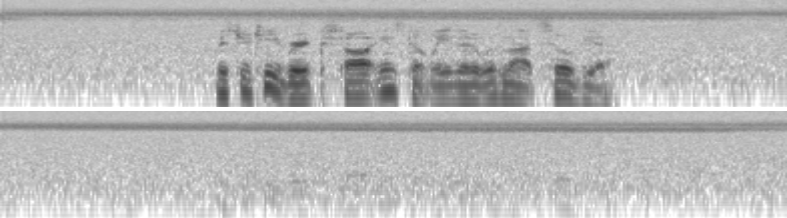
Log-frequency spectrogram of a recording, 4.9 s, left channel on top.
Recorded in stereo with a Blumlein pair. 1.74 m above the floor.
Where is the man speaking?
45° left.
